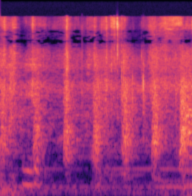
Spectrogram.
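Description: Soft voices talking quietly, with a few brief clicks.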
